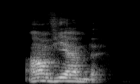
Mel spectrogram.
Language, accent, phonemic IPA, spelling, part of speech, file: French, Canada, /ɑ̃.vjabl/, enviables, adjective, LL-Q150 (fra)-enviables.wav
- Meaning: plural of enviable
